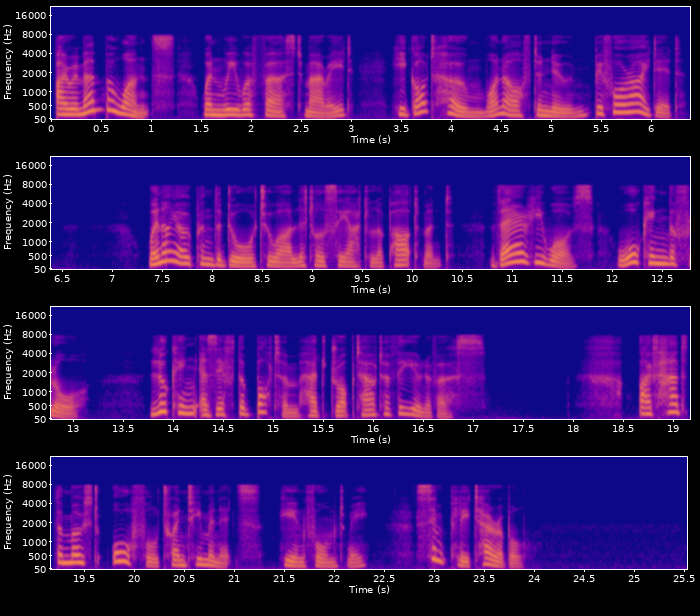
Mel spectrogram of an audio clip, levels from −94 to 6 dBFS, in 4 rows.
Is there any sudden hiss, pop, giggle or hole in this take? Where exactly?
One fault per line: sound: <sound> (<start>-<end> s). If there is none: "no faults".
no faults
